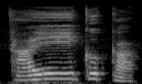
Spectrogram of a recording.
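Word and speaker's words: 体育館: Rất nhiều người nói "taiikukan." Tất nhiên, cách phát âm đúng là "taiikukan."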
